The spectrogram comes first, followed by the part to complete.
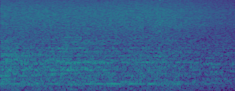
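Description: Steady hiss of indoor room noise with a faint steady hum; no distinct event.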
